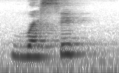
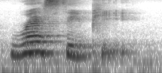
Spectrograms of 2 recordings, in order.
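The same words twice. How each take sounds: First: The final E is not sounded as a syllable. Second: The final E is sounded as a full syllable. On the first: The speaker calls it wrong. "It's not recipe" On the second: The speaker calls it right. "You do pronounce the P and the E towards the end as a full syllable"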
